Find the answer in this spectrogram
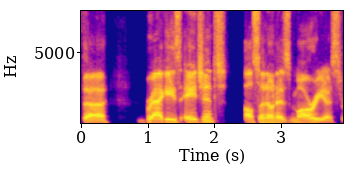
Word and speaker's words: Marius: Okay, so I'm here with Bragi'z Agent, also known as Marius, right? Is that your name? Yeah, that's Pronounced it my right? name. Okay, good. Yes. Yeah, so Marius has a channel.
